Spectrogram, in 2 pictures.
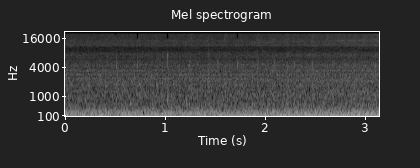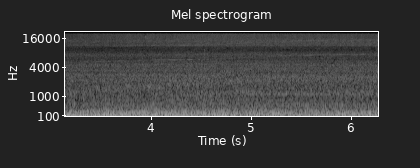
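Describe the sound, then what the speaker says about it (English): A 2018 Ram 3500 pickup truck with 110,000 miles, its engine held at high idle in park, giving a steady, loud, low rumble that does not vary. "I can do high idle."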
